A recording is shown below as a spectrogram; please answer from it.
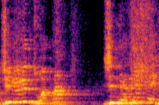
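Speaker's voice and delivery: high-pitched, heated self-defence; indignant protest. Acted. Wife protests her innocence to officers.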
